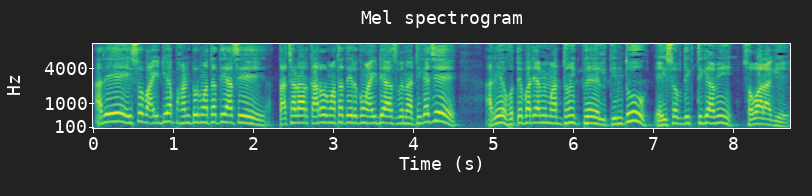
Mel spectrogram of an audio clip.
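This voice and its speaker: A woman's voice: high-pitched, fairly even intonation, quick pace, fairly bright tone, no room sound. A woman voicing a cheeky, boastful young man full of schemes in a comic cartoon, chatty and wheedling. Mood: boastful, scheming. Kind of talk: comic amateur cartoon dialogue.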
